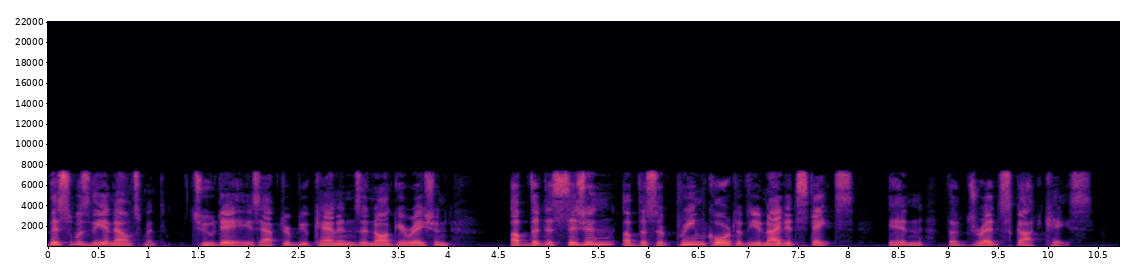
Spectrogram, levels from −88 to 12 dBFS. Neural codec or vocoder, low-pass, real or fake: none; 7.2 kHz; real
